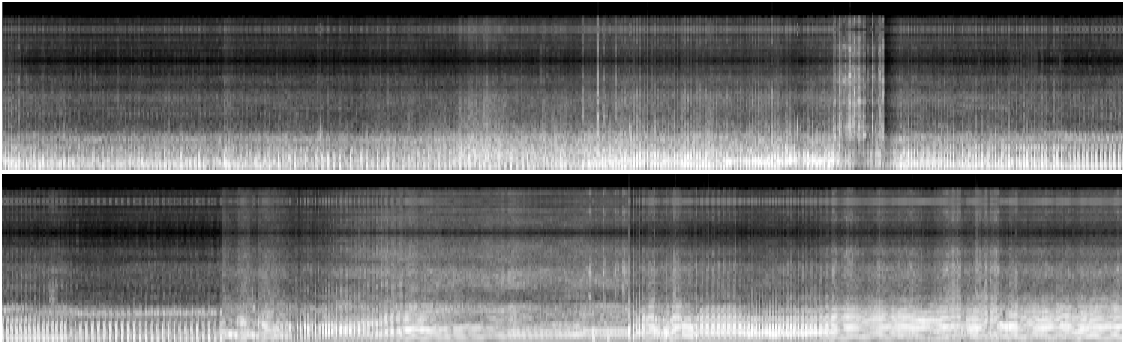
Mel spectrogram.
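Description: Dirt bike engine running under way, its revs rising and falling with the throttle. There is one short break in the sound about twelve seconds in.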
